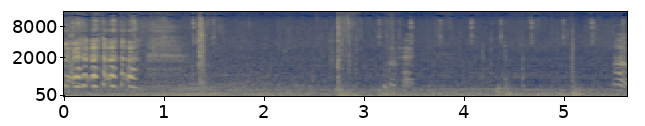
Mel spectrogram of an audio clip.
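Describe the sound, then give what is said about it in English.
Steady low rumble of road noise from inside a moving car in slowing traffic, continuous and fairly loud throughout, with a voice briefly speaking near the start over the engine and tire drone. “Why are we slowing down cars? I need to get in that lane.”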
